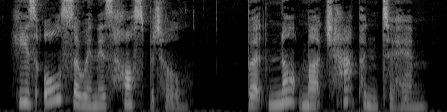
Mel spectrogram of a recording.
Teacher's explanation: One thing to notice, the pronunciation of the but and the not. You don't hear a clear T sound. The T sort of disappears, and that's very typical in English when we're speaking at a native speed and you have a word like but and not together.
